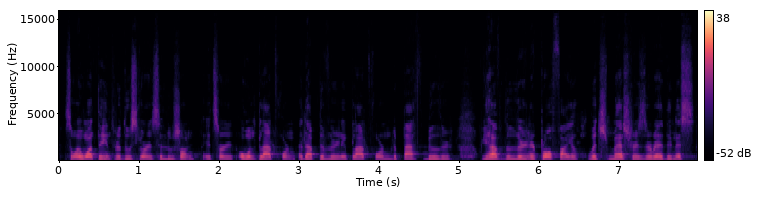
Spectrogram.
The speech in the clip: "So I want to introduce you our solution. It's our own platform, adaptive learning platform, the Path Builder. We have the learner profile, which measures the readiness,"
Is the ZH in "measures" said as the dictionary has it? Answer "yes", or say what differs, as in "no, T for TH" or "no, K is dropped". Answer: no, SH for ZH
